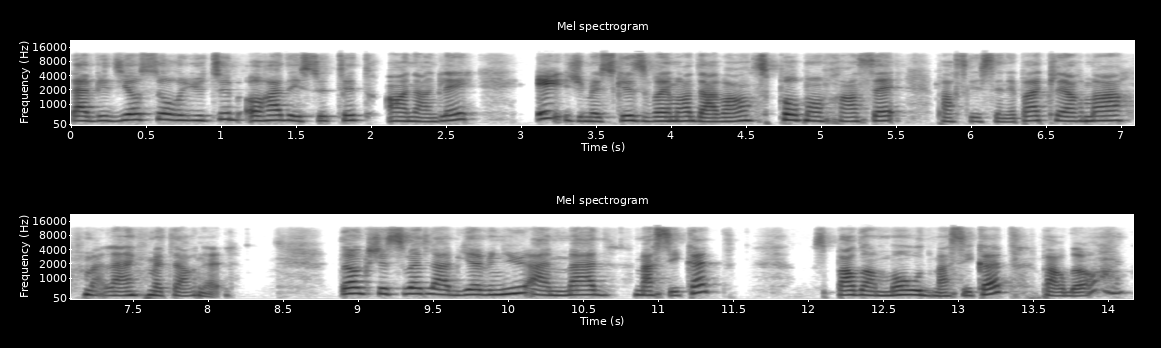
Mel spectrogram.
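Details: Adult woman speaking French; typical speech.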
